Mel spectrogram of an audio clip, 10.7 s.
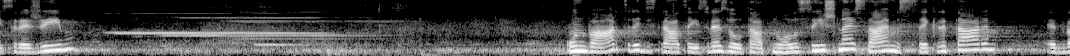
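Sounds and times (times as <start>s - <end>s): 
speech: 0.0s - 1.0s, 5.7s - 10.6s
low murmur of room noise: 0.0s - 10.6s
parliament chamber electric bell ringing: 1.0s - 4.2s.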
